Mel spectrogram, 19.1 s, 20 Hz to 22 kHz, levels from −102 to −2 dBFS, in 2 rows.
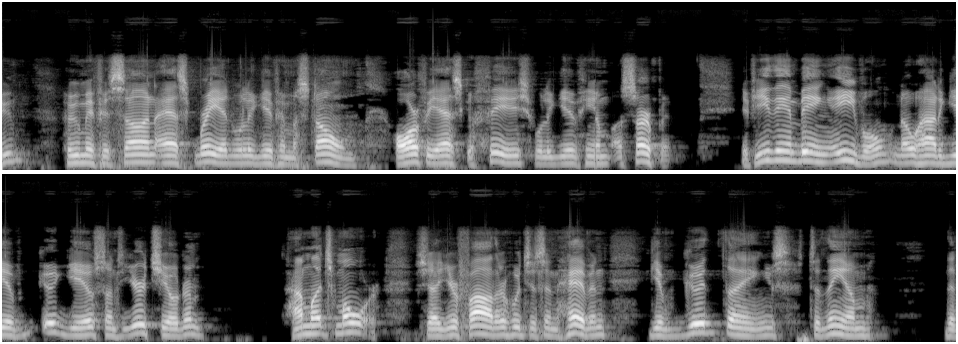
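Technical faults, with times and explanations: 5.92–5.95 s and 13.26–13.29 s, broken MP3 bit reservoir: brief 28–30 ms glitch skipping forward, likely from a lost frame, so the next frame decoded another frame's bytes.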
